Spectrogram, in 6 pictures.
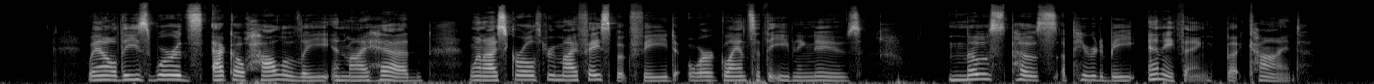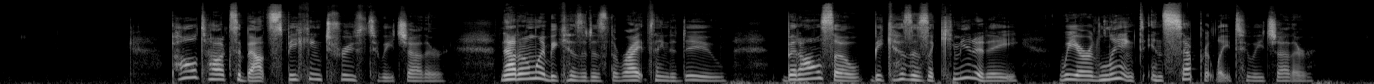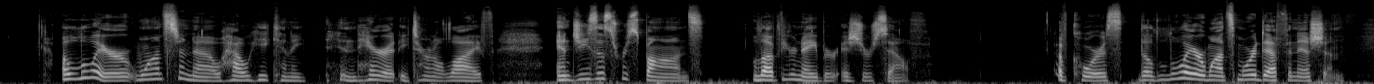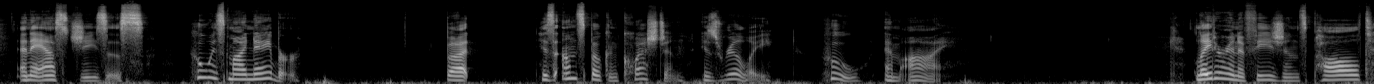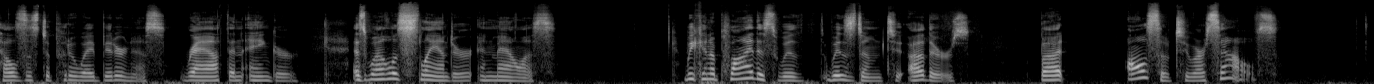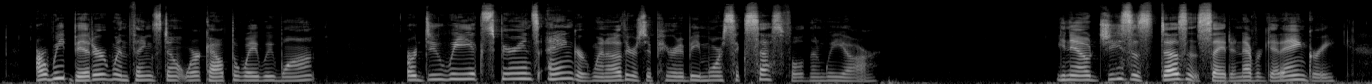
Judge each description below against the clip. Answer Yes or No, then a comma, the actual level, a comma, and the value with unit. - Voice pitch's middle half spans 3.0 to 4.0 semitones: No, average, 4.4 semitones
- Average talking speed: No, slow, 125 wpm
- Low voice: No, high, 190 Hz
